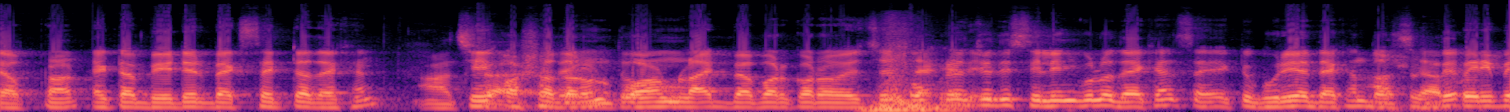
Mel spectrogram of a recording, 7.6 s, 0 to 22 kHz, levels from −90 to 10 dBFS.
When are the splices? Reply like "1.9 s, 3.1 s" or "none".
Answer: 4.5 s

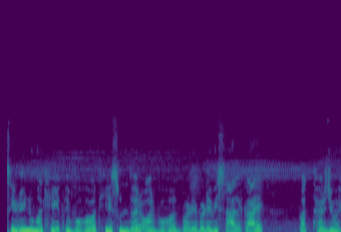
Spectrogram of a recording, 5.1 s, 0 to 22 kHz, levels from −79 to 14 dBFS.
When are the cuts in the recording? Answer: none

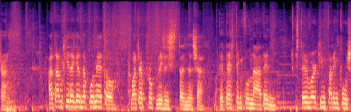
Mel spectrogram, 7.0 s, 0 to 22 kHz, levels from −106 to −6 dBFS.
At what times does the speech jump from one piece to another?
4.1 s

